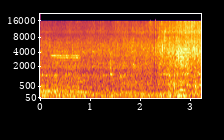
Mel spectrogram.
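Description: Chopped onions and green chilies fry in a pan for a chicken gravy curry, a steady close sizzle that grows brighter and louder near the end, with no talk.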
